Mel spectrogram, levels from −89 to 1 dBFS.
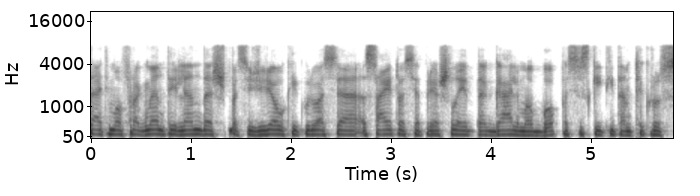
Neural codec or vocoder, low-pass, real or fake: none; 7.2 kHz; real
